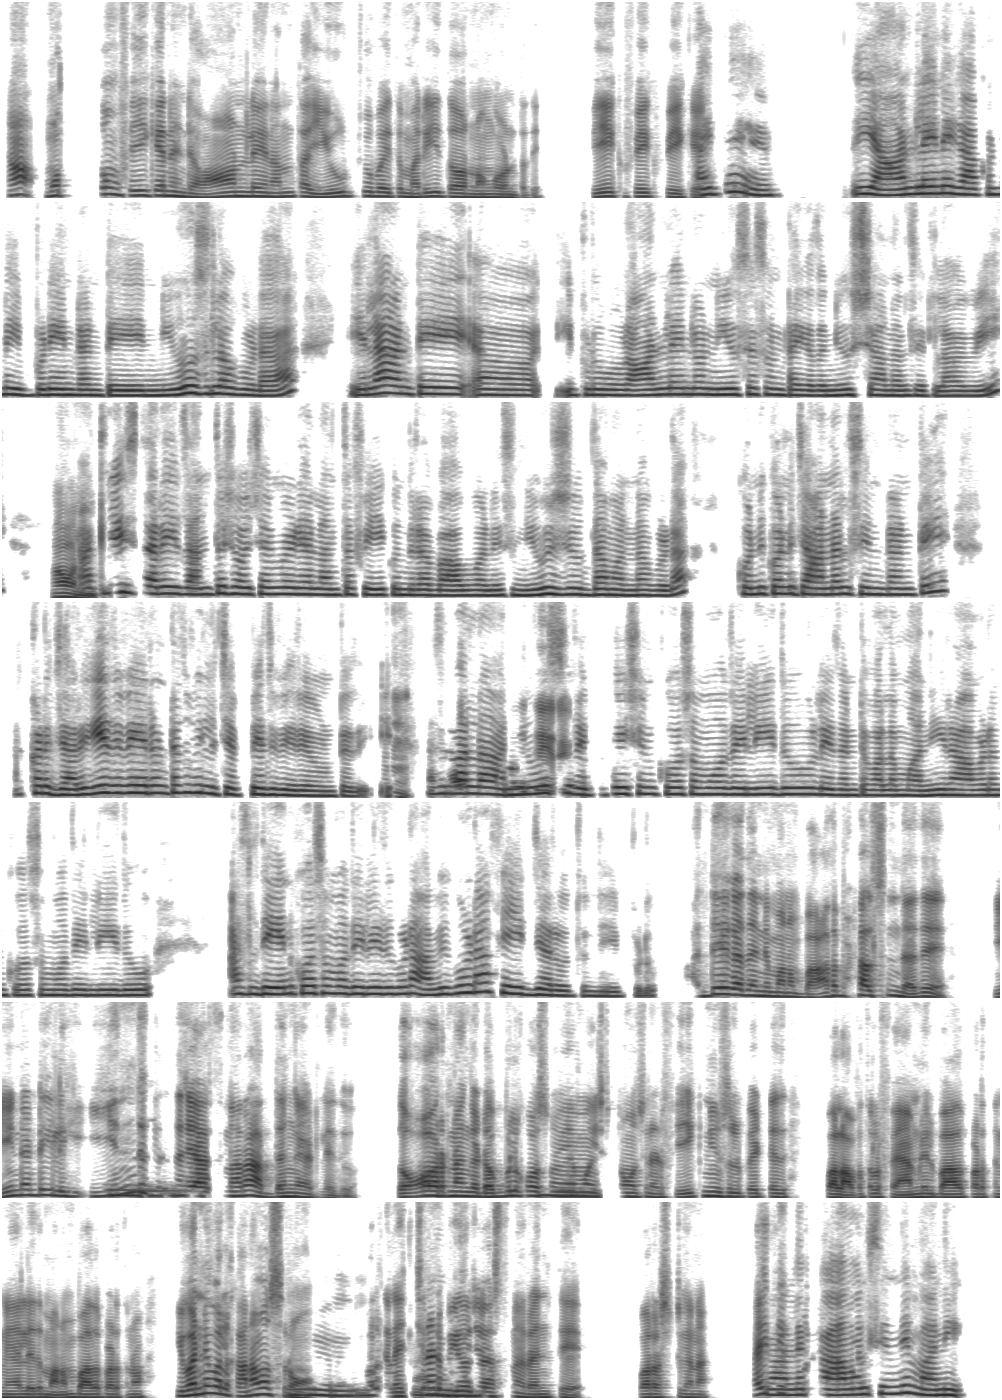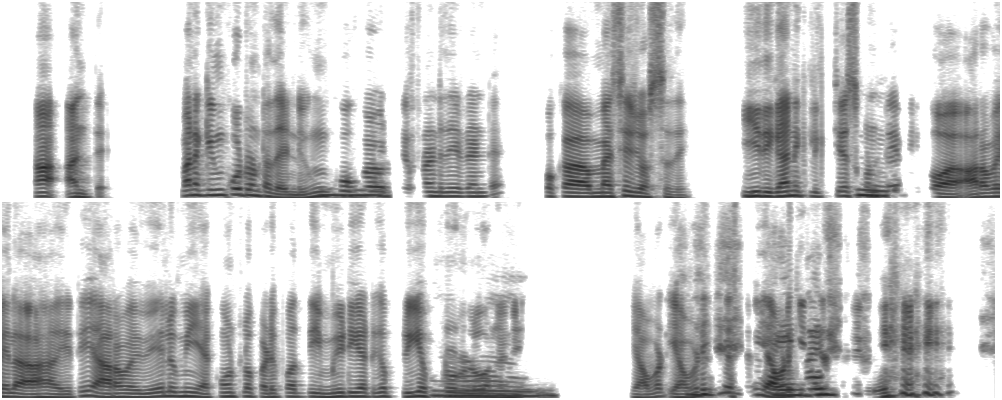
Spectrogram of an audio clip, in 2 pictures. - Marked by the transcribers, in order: in English: "ఆన్‌లైన్"; in English: "యూట్యూబ్"; in English: "ఫేక్. ఫేక్"; in English: "న్యూస్‌లో"; in English: "ఆన్‌లై‌న్‌లో న్యూసెస్"; in English: "న్యూస్ చానెల్స్"; in English: "అట్‌లీస్ట్"; in English: "సోషల్ మీడియాలో"; in English: "న్యూస్"; in English: "చానెల్స్"; in English: "న్యూస్ రెప్యుటేషన్"; in English: "మనీ"; in English: "ఫేక్"; in English: "ఫేక్"; in English: "బిహేవ్"; in English: "వరస్ట్"; in English: "మనీ"; in English: "డిఫరెంట్‌ది"; in English: "క్లిక్"; in English: "అకౌంట్‌లో"; in English: "ఇమ్మీడియేట్‌గా ప్రీ అప్రూవల్ లోన్"; chuckle; giggle; chuckle
- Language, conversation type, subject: Telugu, podcast, ఆన్‌లైన్‌లో వచ్చిన సమాచారం నిజమా కాదా ఎలా నిర్ధారిస్తారు?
